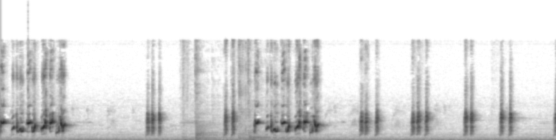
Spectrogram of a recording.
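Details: Male common bulbul singing to stimulate silent wild bulbuls to sing and mate: two loud bursts of rich, bubbly whistled warbling, each followed by short paired chirps repeated about every half second, over a faint low hum.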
